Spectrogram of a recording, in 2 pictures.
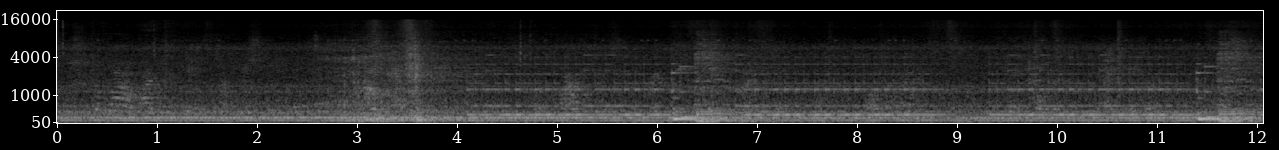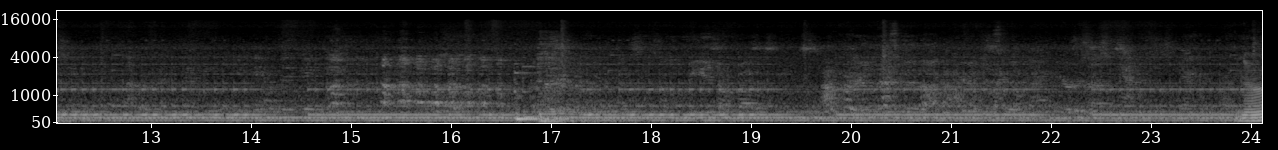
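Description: IGT Cleopatra Keno video keno machine playing its free games: chiming electronic tones repeat over a steady electronic drone. A short sweeping sound comes every few seconds as the draws run.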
